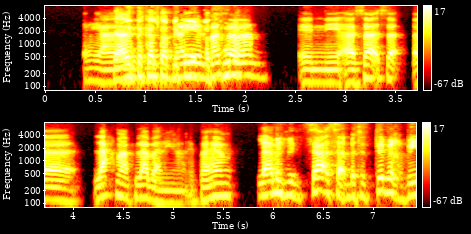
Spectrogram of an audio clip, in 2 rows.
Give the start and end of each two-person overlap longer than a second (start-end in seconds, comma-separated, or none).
0.7-2.1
